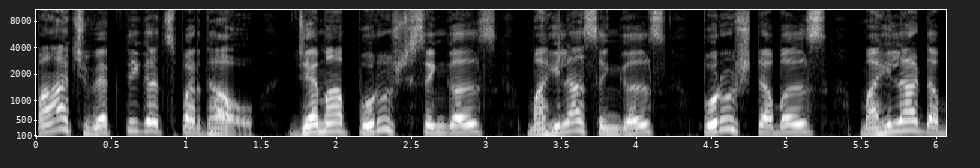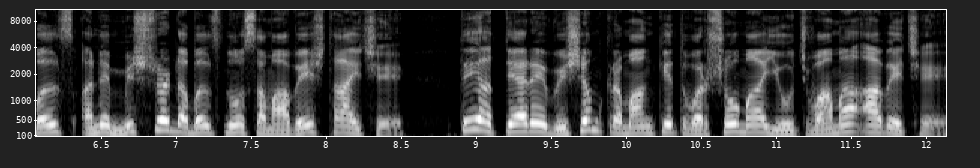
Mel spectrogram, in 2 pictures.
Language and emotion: Gujarati, neutral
